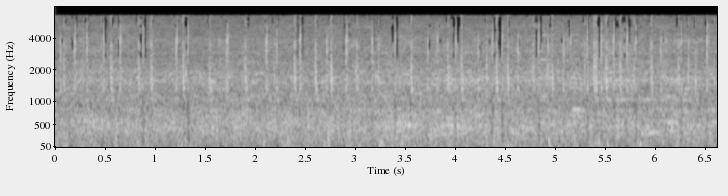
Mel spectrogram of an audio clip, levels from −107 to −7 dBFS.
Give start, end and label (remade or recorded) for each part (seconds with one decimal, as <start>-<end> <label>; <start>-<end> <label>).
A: 0.0-1.8 recorded; 1.8-3.2 remade; 3.2-6.6 recorded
